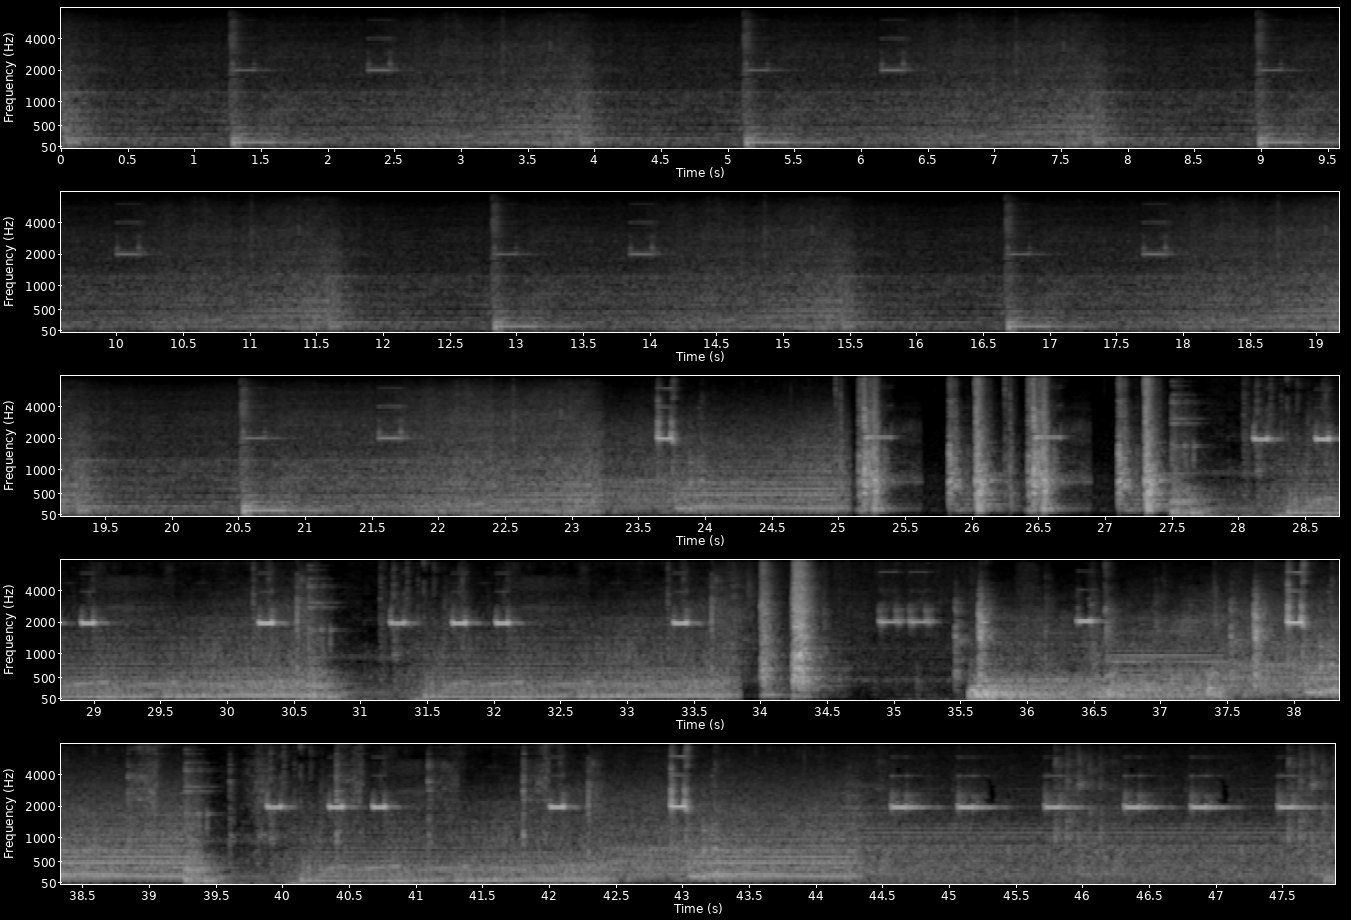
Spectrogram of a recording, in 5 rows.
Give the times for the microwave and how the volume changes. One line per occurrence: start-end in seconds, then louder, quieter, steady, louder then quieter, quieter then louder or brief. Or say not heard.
0.0-47.8 louder.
